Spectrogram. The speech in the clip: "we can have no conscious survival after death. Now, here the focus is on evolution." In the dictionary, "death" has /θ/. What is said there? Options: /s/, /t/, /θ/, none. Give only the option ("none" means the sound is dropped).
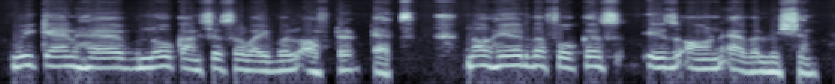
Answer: /t/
